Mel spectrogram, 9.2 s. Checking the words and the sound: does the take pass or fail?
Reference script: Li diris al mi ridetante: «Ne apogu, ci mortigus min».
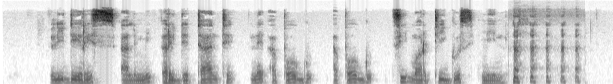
fail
